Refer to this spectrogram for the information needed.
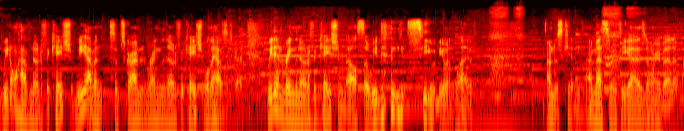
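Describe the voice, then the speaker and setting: A man's voice: fairly low pitch, fast talker, gravelly. A man livestreaming a video game in casual, slangy, joking and self-deprecating chat. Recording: game music behind the voice. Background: video game music.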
